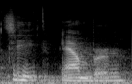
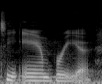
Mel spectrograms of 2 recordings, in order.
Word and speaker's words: Te'Ambera: But that Te'Ambera, Ty had told me that's how it's pronounced, Te'Ambera. But you got the A at the end, At though. the end. Yeah. My mother says it's pronounced Te'Ambria, but a lot of times I just Te'Ambera, yeah. So.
